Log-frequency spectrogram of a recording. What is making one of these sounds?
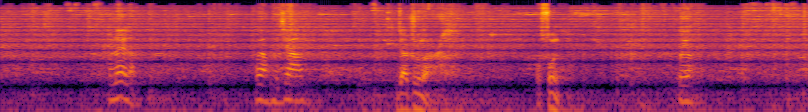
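A young woman speaks quietly nearby.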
